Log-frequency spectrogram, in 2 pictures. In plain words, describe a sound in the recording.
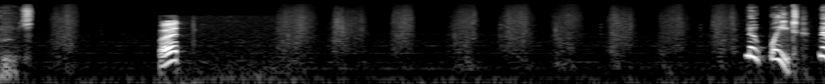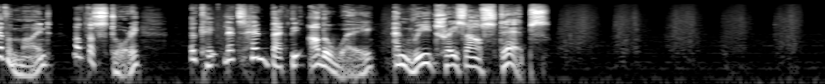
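Footsteps walk steadily at an even pace on a soft floor.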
